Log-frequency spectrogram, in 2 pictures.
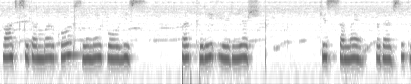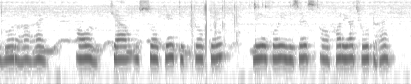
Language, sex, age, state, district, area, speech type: Hindi, female, 45-60, Uttar Pradesh, Sitapur, rural, read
